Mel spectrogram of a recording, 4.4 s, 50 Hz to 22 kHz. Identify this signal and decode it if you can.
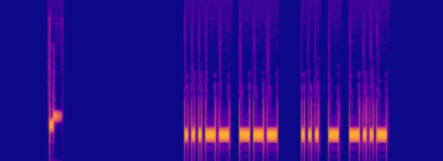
Morse code, heard as a keyed tone, about 36 wpm, 690 Hz. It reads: 3O STX
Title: Winter Field Day Exchanges 35wpm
